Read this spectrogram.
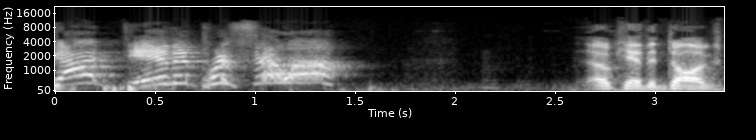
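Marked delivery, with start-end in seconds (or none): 0.0-1.5 high exasperated call; yelling at the dog. Real, not acted. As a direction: shout after the dog.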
